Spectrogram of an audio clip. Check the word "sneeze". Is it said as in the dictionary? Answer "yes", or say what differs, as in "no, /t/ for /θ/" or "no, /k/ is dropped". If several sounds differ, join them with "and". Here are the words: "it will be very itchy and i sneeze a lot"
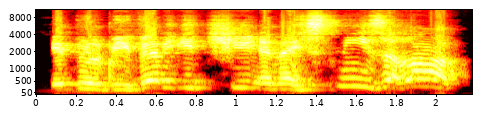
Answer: yes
